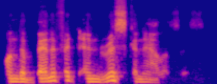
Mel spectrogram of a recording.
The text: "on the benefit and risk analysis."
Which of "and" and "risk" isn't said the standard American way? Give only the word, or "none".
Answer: none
